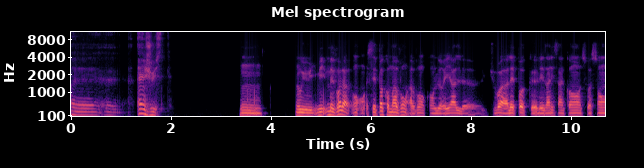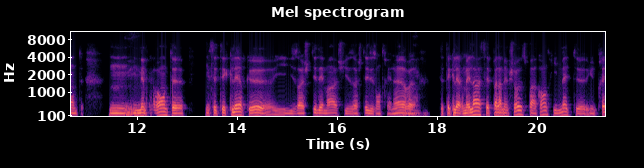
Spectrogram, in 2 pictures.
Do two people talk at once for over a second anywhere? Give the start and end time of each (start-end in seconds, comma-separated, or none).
none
